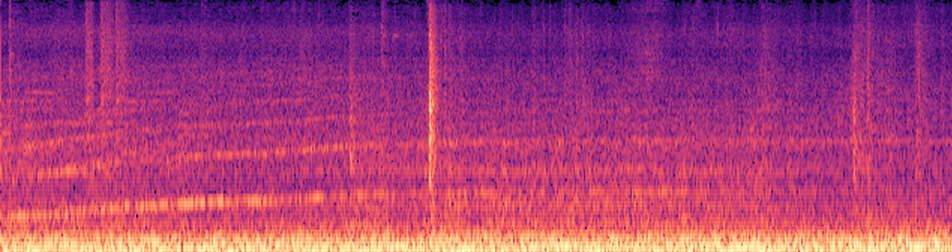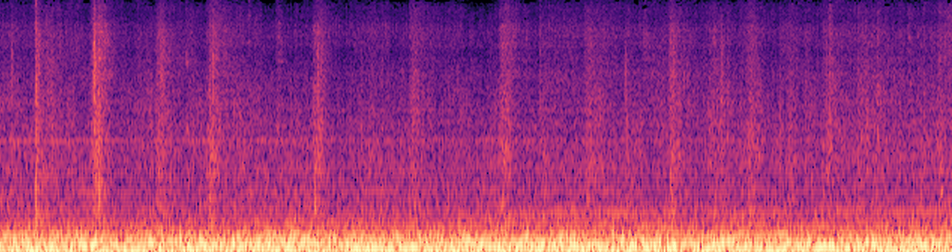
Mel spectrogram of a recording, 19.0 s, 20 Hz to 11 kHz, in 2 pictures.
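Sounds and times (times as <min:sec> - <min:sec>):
jet engine rumble and whine: 0:00.0 - 0:19.0.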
